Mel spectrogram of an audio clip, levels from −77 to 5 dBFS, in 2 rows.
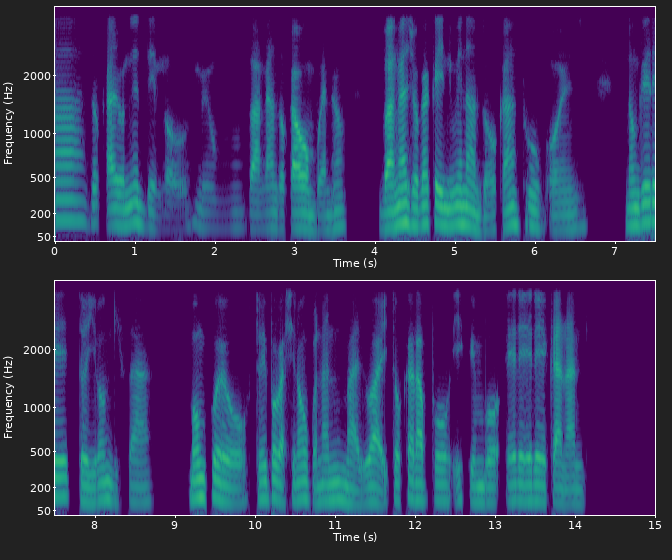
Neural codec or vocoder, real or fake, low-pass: codec, 16 kHz, about 1 kbps, DyCAST, with the encoder's durations; fake; 3.6 kHz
